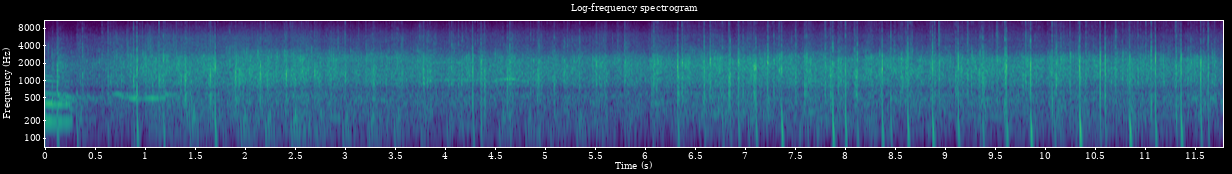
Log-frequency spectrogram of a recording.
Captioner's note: applause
